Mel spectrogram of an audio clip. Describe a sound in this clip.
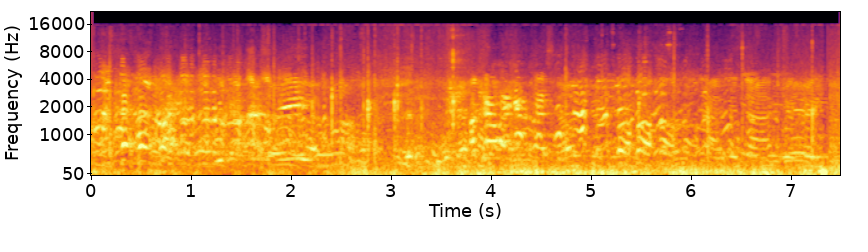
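Several people chatter and talk together nearby, outdoors.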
